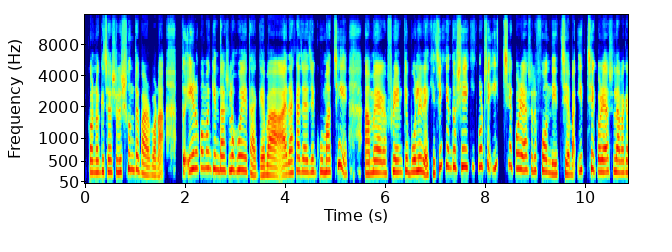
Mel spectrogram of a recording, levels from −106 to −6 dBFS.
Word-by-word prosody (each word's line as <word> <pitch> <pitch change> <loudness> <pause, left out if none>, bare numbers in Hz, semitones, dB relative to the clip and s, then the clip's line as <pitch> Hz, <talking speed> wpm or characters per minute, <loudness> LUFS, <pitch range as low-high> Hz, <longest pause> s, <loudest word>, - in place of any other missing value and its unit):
কোনো 255 0 +2
কিছু 275 0 0
আসলে 265 +1 0
শুনতে 320 -1 +1
পারব 200 -3 0
না। - - +3 0.4
তো - - +4
এরকমও 350 +2 +1
কিন্তু 305 -2 +1
আসলে 300 +2 +1
হয়ে 305 -2 +3
থাকে 190 -1 -2
বা 200 - +4 0.2
আ - - +5
দেখা 250 +4 +1
যায় 265 -1 0
যে - - +2
ঘুমাচ্ছি, 270 +9 +1 0.6
আমায় 255 +1 +2 0.2
ফ্রেন্ডকে 270 0 +1
বলে 275 +2 +4
রেখেছি। 235 - -1
কিন্তু 385 -1 0
সে 385 - +5 0.2
কি 375 - -11
করছে? 390 +2 +1 0.2
ইচ্ছে 425 -1 -5
করে 335 -2 +3
আসলে 295 0 -4
ফোন 285 -3 +2
দিচ্ছে 220 +2 -1
বা - - -1
ইচ্ছে 315 +3 -2
করে 265 -1 +4
আসলে 275 0 -3
আমাকে 255 0 -1
275 Hz, 200 wpm, -22 LUFS, 255-320 Hz, 0.6 s, আ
